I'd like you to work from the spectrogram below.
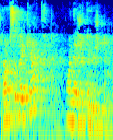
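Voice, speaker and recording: A woman's voice: mid-range voice, sing-song, normal speed. A woman with a Québécois French accent leading an aerobics class, cheerfully counting beats and encouraging while she exercises, a bit out of breath. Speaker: aerobics instructor. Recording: echoey hall, distant mic, background noise.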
